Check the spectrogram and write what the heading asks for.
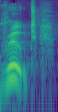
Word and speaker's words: route: 觉。那我们可以说 I think he's being too aggressive about this position。我想他对于这个职缺人有点太过于积极了，也就是说他好像有点图谋不轨的感觉。那再来呢，我们要来看的是 route。Route 呢是路线的意思，它在美国呢也是指某一条公路，像我们最有名什么 Route 66，就是用这一个字。那要记得呢，它的 OU 呢是发 u 的音 root，那 e 不发音。那我们可以说 In Robert Frost's poems he has taken the route less traveled by，在 Robert Frost 的诗中他选了一个比较人烟稀少的路径。那跟这个路径或路线比较相关的呢就是捷径。那捷径的英文呢则是 shortcut，就是一个短的然后切过去的感觉，就是 shortcut。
